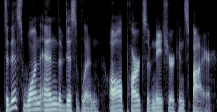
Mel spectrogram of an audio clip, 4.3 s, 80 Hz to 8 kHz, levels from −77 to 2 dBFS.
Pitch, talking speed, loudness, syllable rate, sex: 120 Hz, 150 wpm, -18 LUFS, 4.7 syllables/s, male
